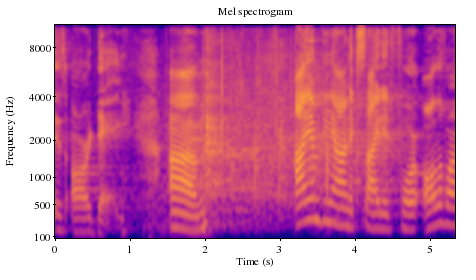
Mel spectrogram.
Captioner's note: audience applauding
